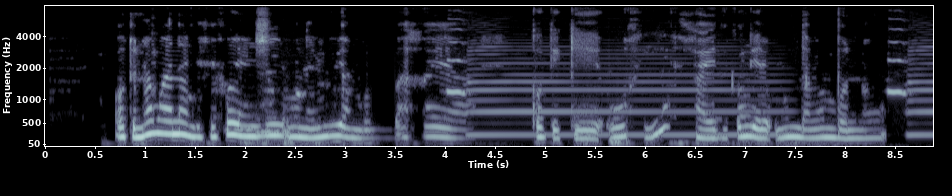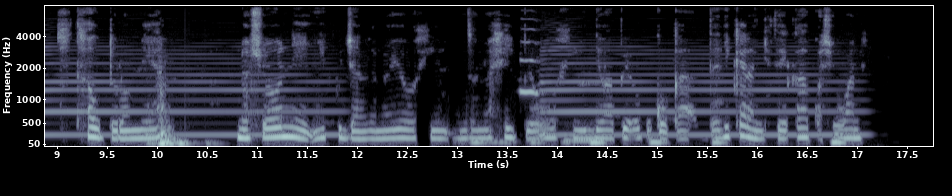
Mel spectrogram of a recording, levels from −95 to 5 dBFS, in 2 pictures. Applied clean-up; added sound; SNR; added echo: none; Wind instrument, woodwind instrument; 12 dB; none.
